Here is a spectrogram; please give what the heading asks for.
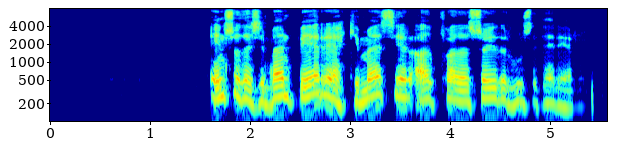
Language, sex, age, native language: Icelandic, female, 30-39, Icelandic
